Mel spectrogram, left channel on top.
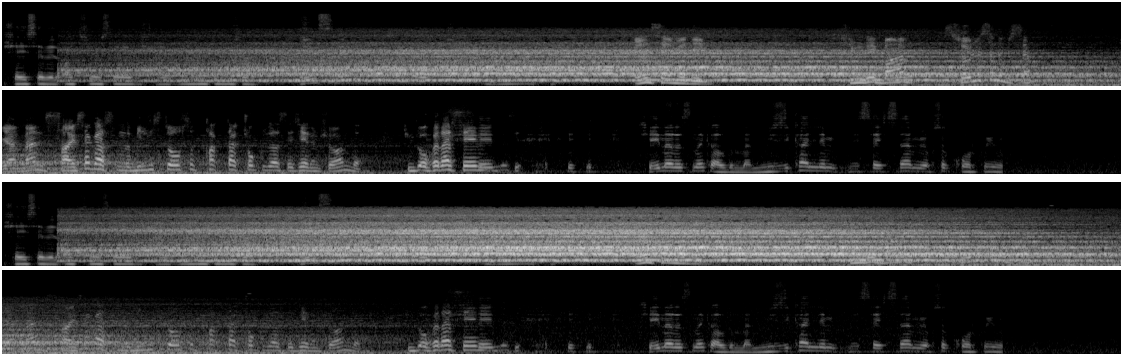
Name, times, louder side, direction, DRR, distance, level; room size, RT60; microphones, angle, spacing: voice 1, 0.0-2.6 3.0-5.4 8.7-9.0 15.4-15.7 15.9-21.2, left 1 dB, 10° left, 5.5 m, -42 dB
sound 1, 0.5-14.9 15.2-15.4, right 7 dB, 65° right, 0.7 m, -21 dB
voice 2, 6.3-7.1 8.4-10.4 11.1-14.8 15.2-16.0, left 5 dB, 70° left, 0.7 m, -31 dB
head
